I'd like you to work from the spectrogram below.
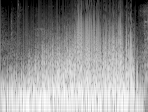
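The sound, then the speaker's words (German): A loud gust of wind buffets the microphone, a dense low rumble with roaring bursts lasting about three seconds before dropping off abruptly, with no one speaking. “da war jetzt mal kurz Wind.”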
